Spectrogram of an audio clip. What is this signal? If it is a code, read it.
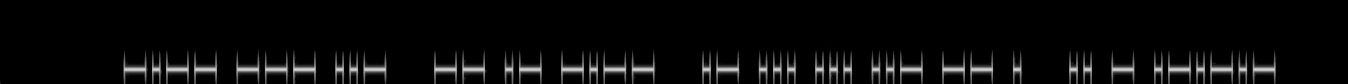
Morse code, heard as a keyed tone, about 17 wpm, 700 Hz. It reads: YOU MAY ASSUME IT.
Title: Sentences from Top 1500 Words 17wpm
